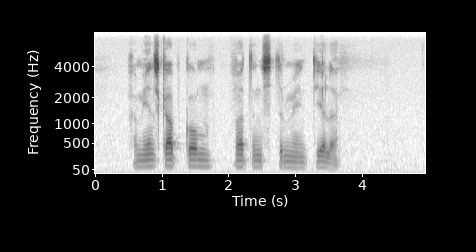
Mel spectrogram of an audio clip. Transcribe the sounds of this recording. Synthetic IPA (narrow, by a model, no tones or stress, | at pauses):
χəmiənskɐpkɔm | vɐtənstrymɛntʰiələ̰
